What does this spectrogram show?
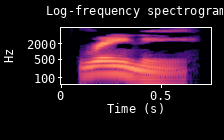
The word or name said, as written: rainy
